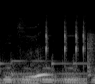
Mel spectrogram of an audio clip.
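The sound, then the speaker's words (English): A voice imitates group chat notification sounds with a quick string of short, clipped vocal blips. “Do you hear that? That's the sound of the group chat going off, so it's time to start the show. It sounds like this today.”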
